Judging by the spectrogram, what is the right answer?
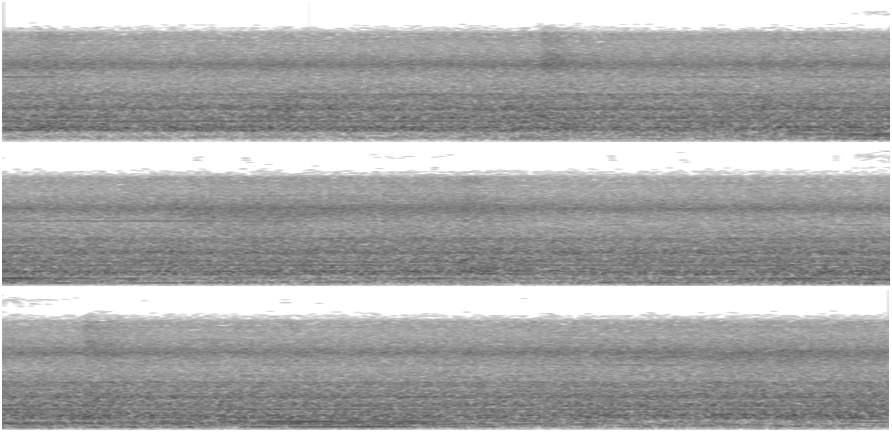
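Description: Steady mechanical hum with a continuous rushing noise and a faint steady whine, with a low rumble that comes and goes from about eight seconds in.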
